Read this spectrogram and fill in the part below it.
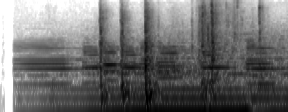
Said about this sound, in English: And so he's knocking on your door to see if you can help. Let's listen.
